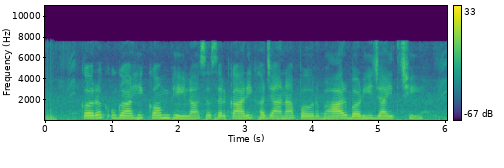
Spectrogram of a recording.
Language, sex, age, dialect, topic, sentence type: Maithili, female, 18-24, Southern/Standard, banking, statement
